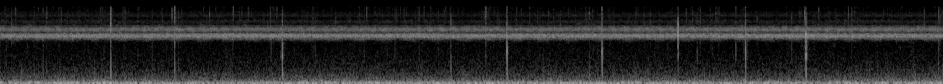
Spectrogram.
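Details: Continuous high-pitched trilling of many grass insects on an early autumn night, unbroken throughout, with irregular sharp crackling clicks now and then and a soft low rumble beneath.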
